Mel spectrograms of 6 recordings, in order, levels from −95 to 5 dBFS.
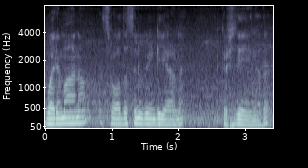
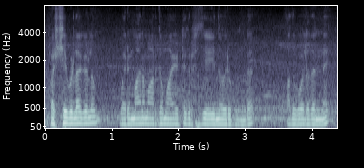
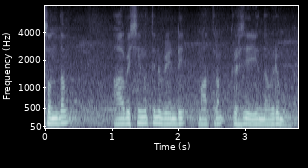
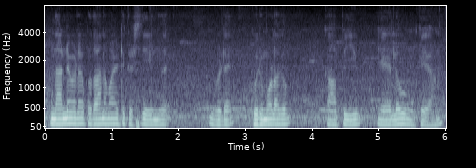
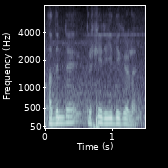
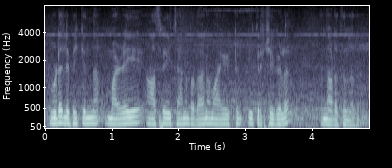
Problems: constant background noise, low volume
